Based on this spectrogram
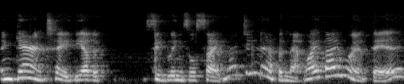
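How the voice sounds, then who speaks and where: There is audible room echo as a woman talks fairly quickly with an Australian accent. Her voice is high and swings very widely in pitch. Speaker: kinesiologist; interview guest. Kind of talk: casual interview. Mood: reflective, candid. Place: home room. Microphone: video call.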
